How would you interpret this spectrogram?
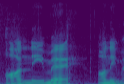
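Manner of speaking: "Anime" opening on ah, ah-nee-meh; Japanese pronunciation. Shown as a demonstration. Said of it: "I said it like that".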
